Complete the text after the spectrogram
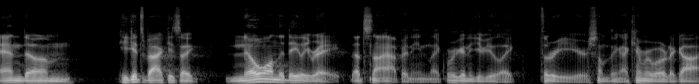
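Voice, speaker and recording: A man's very deep, low voice with vocal fry, ordinary pitch variation and a very fast pace, on a very clean recording with a silent background. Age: 30s. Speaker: artist and graphic designer. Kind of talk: casual interview. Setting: studio.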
